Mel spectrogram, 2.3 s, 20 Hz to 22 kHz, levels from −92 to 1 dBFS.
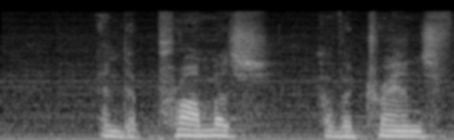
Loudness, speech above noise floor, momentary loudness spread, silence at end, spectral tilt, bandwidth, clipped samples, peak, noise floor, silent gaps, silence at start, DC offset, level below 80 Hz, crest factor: -27 LUFS; 20 dB; 12 LU; 0 s; -6 dB/octave; 16 kHz; under 0.1%; -10 dBFS; -45 dBFS; none; 0 s; under 0.1%; -46 dBFS; 16 dB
